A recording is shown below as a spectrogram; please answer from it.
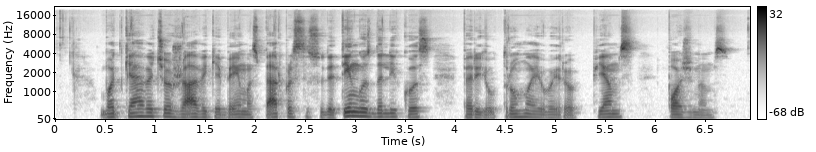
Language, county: Lithuanian, Kaunas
